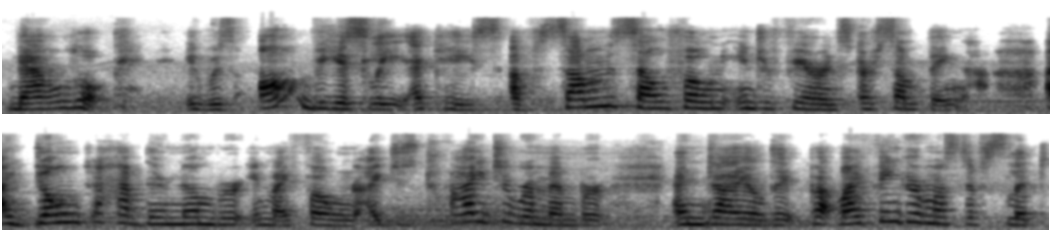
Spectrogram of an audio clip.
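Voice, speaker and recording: An actress playing an anxious, imperious invalid wife in a throwback radio thriller, agitated, demanding and melodramatic. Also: female voice, a little high, a bit bright, a little hiss or hum, close to an everyday voice, rough recording. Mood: indignant, demanding. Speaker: lead actress in an audio drama.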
